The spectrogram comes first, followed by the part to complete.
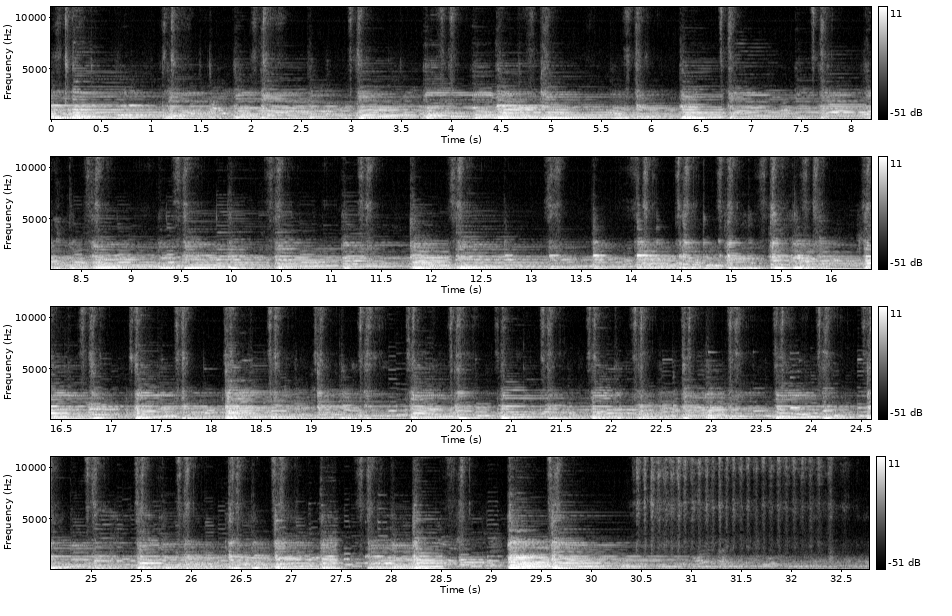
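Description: Acoustic guitar played live in an instrumental passage, keeping a steady rhythm, with a louder chord near the end.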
